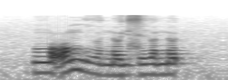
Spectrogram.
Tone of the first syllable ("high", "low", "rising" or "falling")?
rising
